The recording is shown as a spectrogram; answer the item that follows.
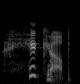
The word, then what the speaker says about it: hiccough: Pronounced like hiccup. Really? Hiccup has the sound of sup.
